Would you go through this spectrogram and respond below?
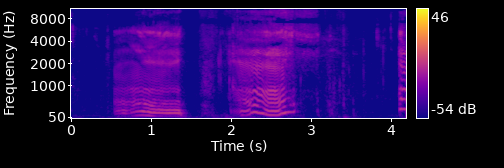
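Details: Sugar, a white Basset Hound, vocalizing for attention indoors: two low, wavering moans of about a second each, bending up and down in pitch, separated by a short quiet gap, with a brief final call starting at the end.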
